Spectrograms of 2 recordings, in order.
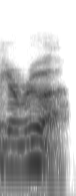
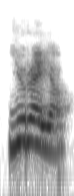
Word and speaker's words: YhU-Rha: What are the flames of Yarua? Urea.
